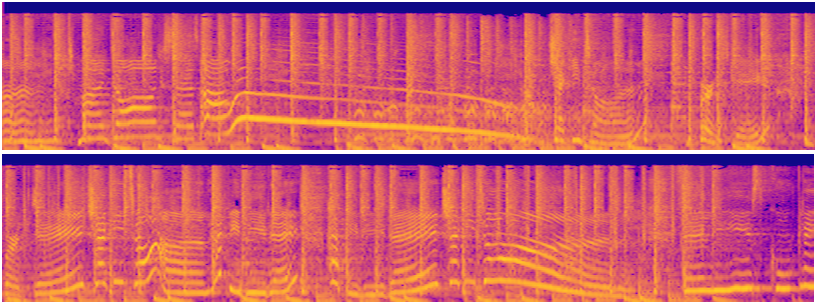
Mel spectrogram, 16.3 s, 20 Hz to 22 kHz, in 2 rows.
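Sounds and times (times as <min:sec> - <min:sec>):
steady rhythmic music: 0:00.0 - 0:15.6
dog howling: 0:02.4 - 0:05.4.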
